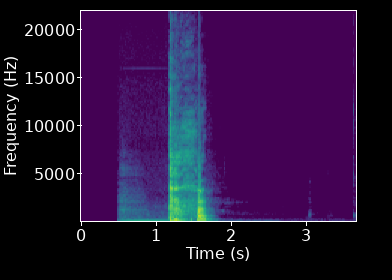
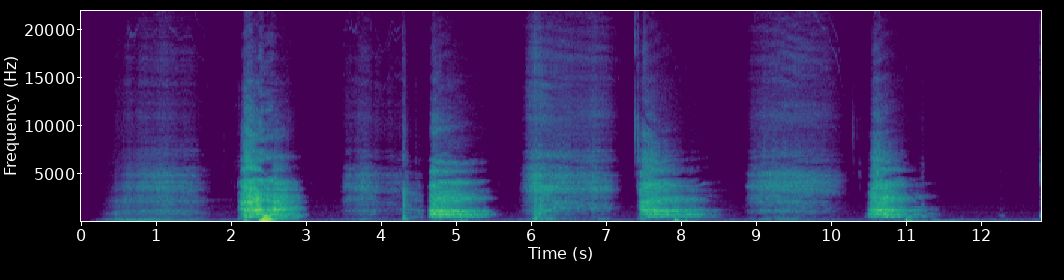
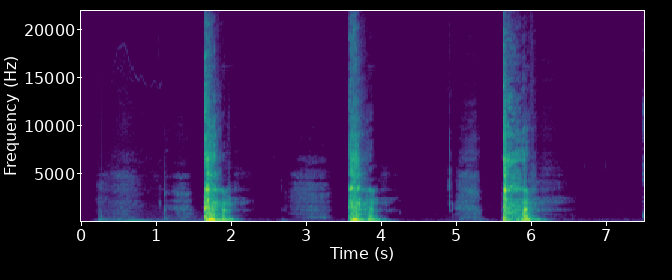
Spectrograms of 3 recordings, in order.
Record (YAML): cough_length: 3.7 s
cough_amplitude: 32768
cough_signal_mean_std_ratio: 0.35
exhalation_length: 12.8 s
exhalation_amplitude: 22069
exhalation_signal_mean_std_ratio: 0.4
three_cough_length: 7.5 s
three_cough_amplitude: 32768
three_cough_signal_mean_std_ratio: 0.26
survey_phase: beta (2021-08-13 to 2022-03-07)
age: 18-44
gender: Male
wearing_mask: 'No'
symptom_none: true
smoker_status: Ex-smoker
respiratory_condition_asthma: false
respiratory_condition_other: false
recruitment_source: REACT
submission_delay: 3 days
covid_test_result: Negative
covid_test_method: RT-qPCR
influenza_a_test_result: Negative
influenza_b_test_result: Negative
